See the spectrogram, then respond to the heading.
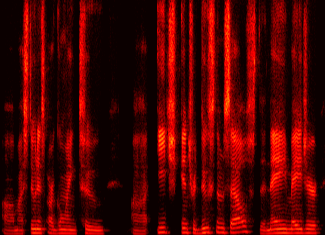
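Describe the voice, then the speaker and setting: A middle-aged man opens a class presentation as the professor in charge. He talks haltingly, stopping and restarting often and filling gaps with plenty of "uh"s. His voice comes through a video call. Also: mid-range voice. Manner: halting, filler-heavy, many restarts. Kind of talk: online presentation introduction.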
